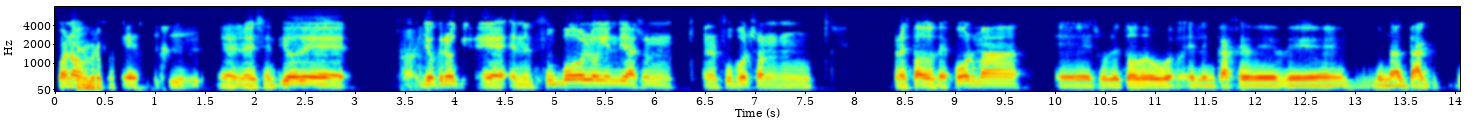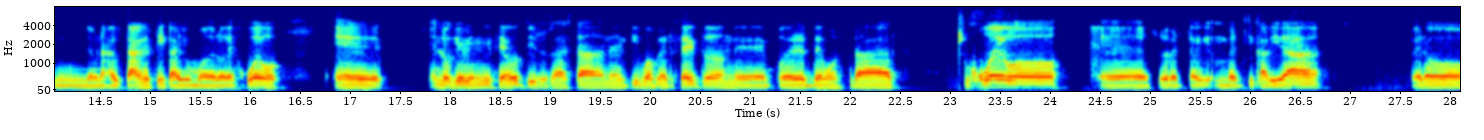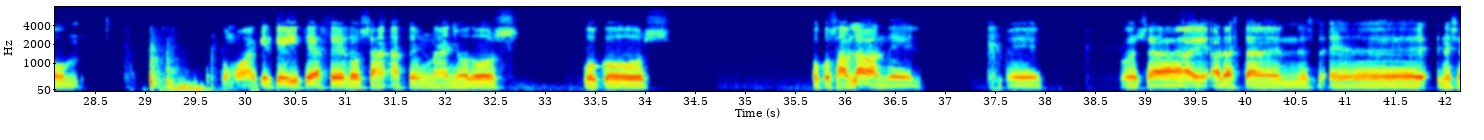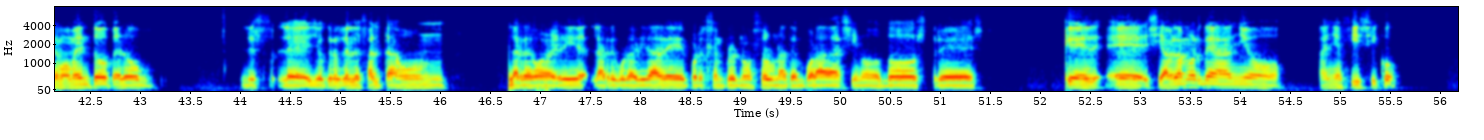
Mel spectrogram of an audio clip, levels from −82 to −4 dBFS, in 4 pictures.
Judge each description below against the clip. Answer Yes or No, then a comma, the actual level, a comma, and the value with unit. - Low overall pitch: Yes, low, 110 Hz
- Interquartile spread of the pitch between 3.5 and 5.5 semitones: No, narrow, 2.4 semitones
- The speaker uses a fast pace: No, average, 130 wpm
